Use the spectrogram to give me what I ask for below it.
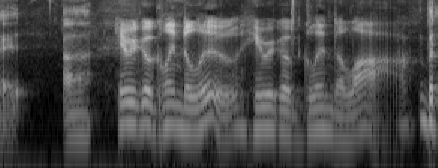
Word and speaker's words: Glendalough: Here we go, Glendalough.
